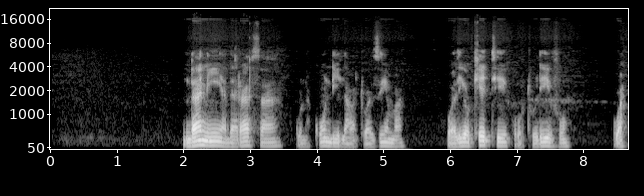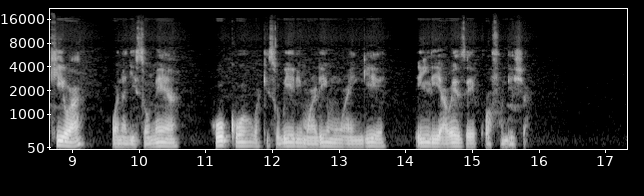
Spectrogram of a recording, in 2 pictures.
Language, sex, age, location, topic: Swahili, male, 25-35, Dar es Salaam, education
